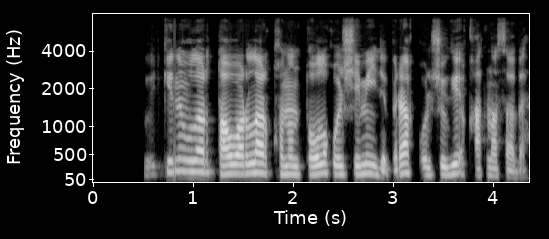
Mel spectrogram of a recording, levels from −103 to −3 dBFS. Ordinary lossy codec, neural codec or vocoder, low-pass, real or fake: none; none; 7.2 kHz; real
